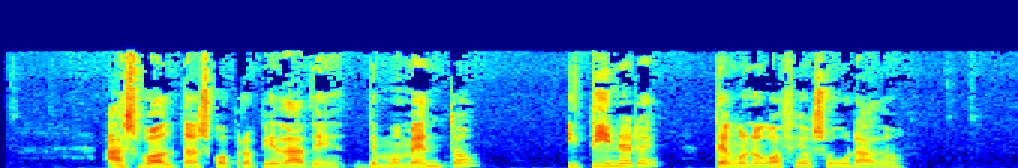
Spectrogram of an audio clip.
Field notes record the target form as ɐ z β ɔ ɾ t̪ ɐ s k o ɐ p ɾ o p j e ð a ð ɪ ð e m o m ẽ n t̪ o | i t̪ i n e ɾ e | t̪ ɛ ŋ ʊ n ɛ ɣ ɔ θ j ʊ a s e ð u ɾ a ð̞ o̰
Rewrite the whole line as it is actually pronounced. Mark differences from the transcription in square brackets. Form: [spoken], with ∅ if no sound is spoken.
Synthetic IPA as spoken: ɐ z β ɔ [l] t̪ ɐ s k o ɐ p ɾ o p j e ð a ð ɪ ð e m o m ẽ n t̪ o | i t̪ i n e ɾ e | t̪ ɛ ŋ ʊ n [e] ɣ ɔ θ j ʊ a s e [ɣ] u ɾ a ð̞ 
